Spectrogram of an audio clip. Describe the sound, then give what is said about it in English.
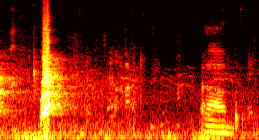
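A dog gives a sharp, loud bark, then a second, longer and more tonal bark-yelp about two seconds later, against a quiet background. “Wait for these dogs.”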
